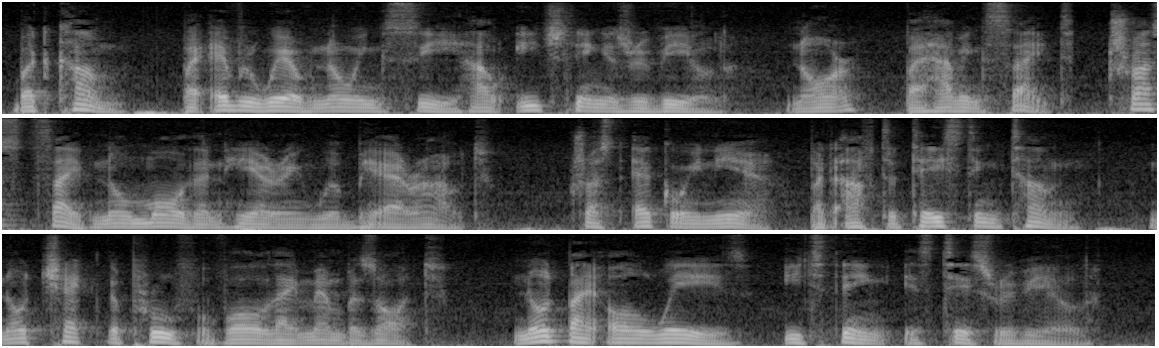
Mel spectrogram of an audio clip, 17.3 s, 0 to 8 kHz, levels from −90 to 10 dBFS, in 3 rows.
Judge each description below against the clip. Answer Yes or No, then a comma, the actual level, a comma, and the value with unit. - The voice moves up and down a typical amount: Yes, average, 4.8 semitones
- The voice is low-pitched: Yes, very low, 95 Hz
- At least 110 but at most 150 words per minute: No, average, 175 wpm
